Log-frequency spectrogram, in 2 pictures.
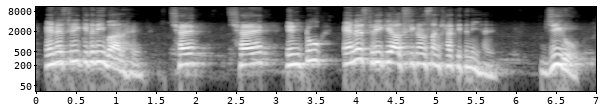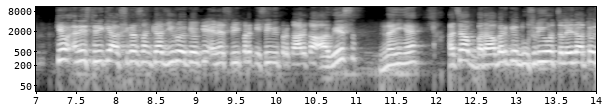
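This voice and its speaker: In a friendly classroom lecture, a male chemistry teacher poses questions to his students and then answers them himself. He calls them "beta" and "bhaiya," and his voice sits high.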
